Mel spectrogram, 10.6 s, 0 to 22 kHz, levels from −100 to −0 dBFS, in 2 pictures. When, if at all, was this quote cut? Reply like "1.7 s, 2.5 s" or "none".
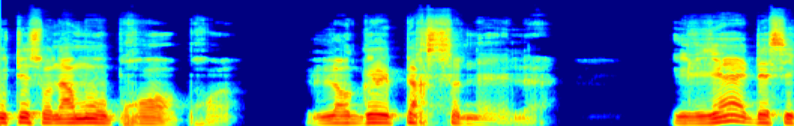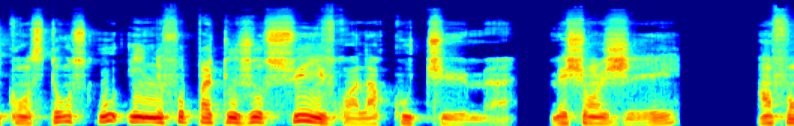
none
